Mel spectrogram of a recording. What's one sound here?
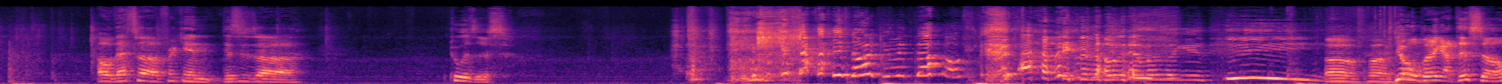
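A young man talks and laughs excitedly close by.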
